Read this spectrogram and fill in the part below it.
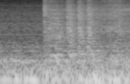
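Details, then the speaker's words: Toyota Fortuner diesel, bought used, had stalled while driving and would not start; now cranks, catches and settles into a steady low idle, starting normally. "มันของFCมีอยู่มีอยู่นะตอนที่มาคือไฟตัวนี้ไม่ได้โชว์นะตอนนี้เครื่องยนต์สตาร์ทติดแล้วนะ"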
